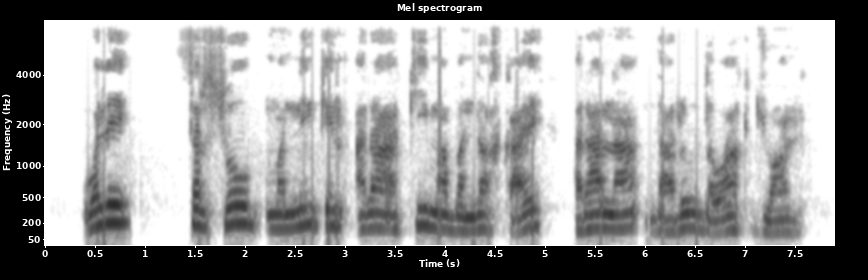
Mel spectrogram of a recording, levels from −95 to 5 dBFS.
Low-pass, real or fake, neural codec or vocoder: 7.2 kHz; real; none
